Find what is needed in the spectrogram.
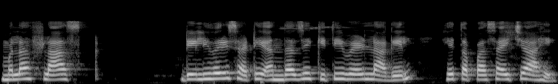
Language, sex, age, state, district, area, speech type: Marathi, female, 30-45, Maharashtra, Amravati, urban, read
